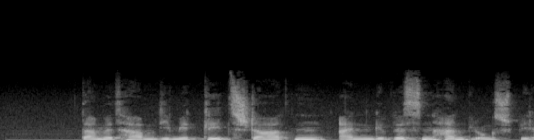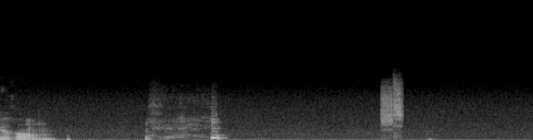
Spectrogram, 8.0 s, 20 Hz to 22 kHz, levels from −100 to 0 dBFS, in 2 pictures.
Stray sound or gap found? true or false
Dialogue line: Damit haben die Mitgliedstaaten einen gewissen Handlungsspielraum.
true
